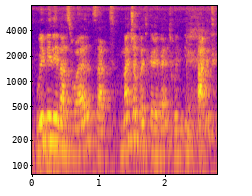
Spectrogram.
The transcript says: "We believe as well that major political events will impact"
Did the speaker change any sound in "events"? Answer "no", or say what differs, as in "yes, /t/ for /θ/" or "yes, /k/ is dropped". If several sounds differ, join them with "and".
yes, /s/ is dropped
